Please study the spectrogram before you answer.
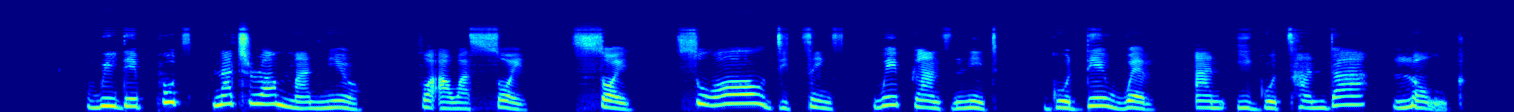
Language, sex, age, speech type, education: Nigerian Pidgin, female, 30-45, spontaneous, tertiary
